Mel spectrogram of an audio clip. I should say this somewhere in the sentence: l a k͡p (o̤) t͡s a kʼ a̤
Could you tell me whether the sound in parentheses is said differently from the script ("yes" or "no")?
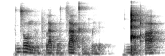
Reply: no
